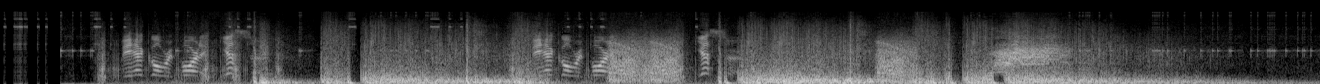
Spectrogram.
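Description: Gunfire rattles and explosions boom in a battle.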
